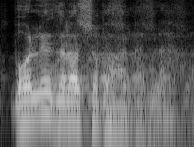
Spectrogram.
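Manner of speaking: loud urging shout. Real, not acted. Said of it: "और जोर से".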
